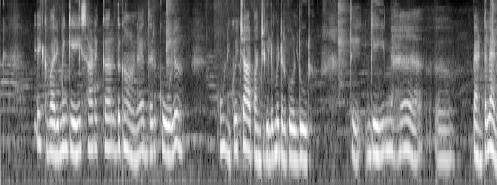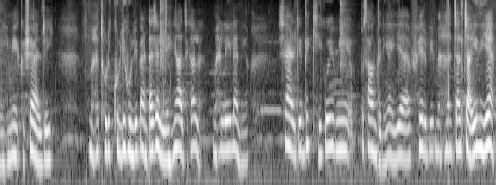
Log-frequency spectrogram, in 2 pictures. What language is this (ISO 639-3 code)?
doi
